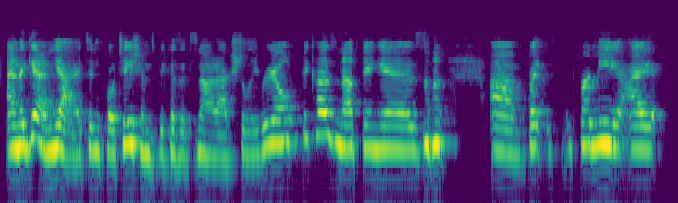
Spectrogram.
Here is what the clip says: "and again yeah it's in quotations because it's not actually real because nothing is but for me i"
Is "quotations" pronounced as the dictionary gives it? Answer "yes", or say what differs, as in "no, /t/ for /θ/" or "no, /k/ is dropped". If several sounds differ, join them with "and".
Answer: yes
